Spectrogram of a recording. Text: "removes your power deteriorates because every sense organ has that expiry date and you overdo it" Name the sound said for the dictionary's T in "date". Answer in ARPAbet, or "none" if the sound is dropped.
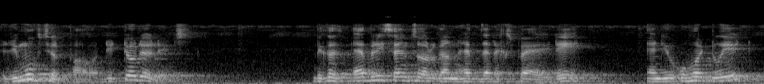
none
